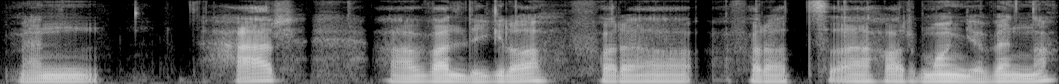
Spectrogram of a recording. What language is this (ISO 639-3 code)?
nor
